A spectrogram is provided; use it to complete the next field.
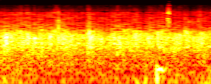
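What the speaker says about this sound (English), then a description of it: "Give Councilmember McDuffie a big round of applause." Brief audience applause at a mayoral economic development event, a dense burst of clapping that stays at an even level for a couple of seconds.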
